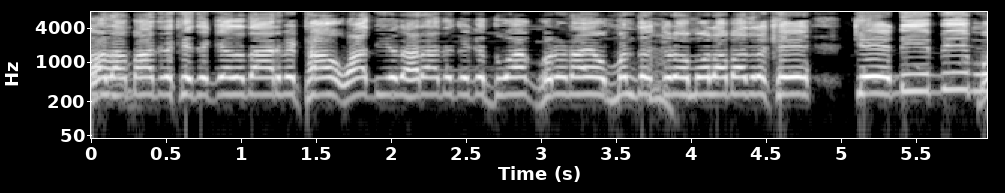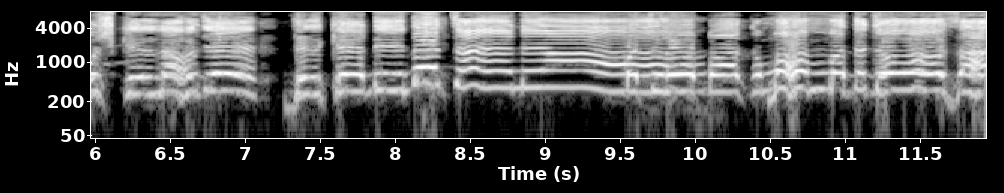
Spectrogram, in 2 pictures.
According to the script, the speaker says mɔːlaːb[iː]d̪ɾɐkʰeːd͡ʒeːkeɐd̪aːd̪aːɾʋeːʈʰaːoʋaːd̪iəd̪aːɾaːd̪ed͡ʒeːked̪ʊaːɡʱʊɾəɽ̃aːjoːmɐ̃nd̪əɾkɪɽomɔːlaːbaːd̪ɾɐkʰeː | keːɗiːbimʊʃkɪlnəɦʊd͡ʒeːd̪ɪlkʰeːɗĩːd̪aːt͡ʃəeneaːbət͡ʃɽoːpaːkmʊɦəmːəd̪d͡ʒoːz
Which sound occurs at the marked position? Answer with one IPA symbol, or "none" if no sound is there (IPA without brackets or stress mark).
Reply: aː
